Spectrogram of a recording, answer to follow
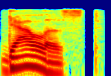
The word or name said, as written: gallused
